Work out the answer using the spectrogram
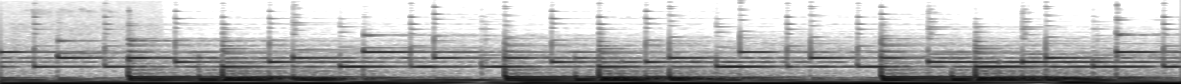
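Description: Gentle new-age music fills the recording: bright mallet notes like marimba and glockenspiel ring over a sustained low bass, with no animal calls heard.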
